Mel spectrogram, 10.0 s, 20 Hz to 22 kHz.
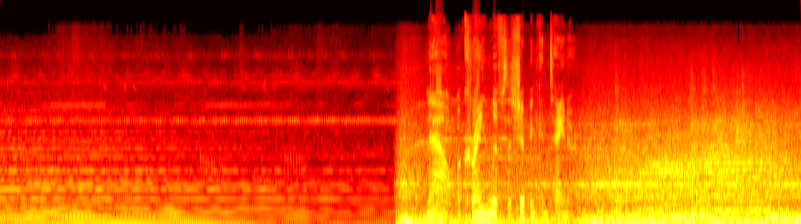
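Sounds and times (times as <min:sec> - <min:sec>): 
trucks driving near a harbour's edge: 0:05.0 - 0:09.9
speech: 0:05.4 - 0:07.5.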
